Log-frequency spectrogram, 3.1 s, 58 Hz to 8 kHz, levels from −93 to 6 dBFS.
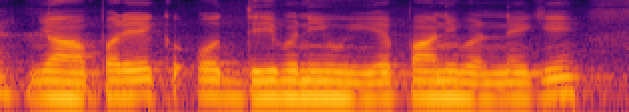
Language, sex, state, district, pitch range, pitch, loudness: Hindi, male, Uttar Pradesh, Shamli, 115-125 Hz, 115 Hz, -16 LUFS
